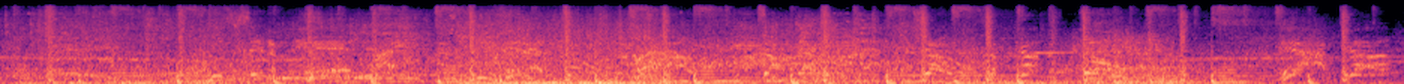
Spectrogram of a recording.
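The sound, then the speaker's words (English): Debris from a smashed freeway sign crashing down onto several police cars during a chase, heard as many loud, sharp impacts and metallic clatter, with heavier crashes in the middle. “he flies down over the police chase and smashes through a freeway sign. The debris crashes down onto several of the police cars, destroying them.”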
